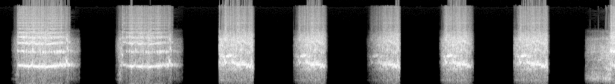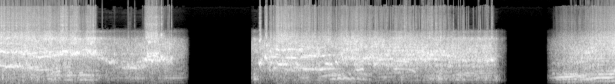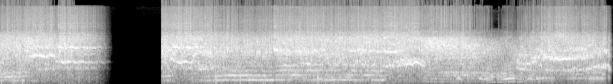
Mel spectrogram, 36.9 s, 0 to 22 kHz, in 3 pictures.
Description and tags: Car applying breaks at high speed. 11 Sounds. If you can make a million bucks off it, awesome!
brakes, breaks, car, engine, rev, revving, screech, screeching, stop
